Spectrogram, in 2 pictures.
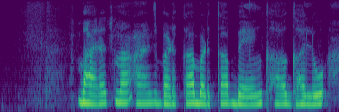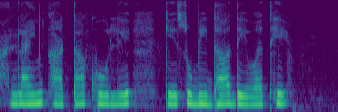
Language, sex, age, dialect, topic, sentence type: Chhattisgarhi, female, 18-24, Western/Budati/Khatahi, banking, statement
